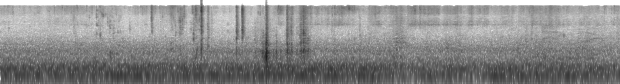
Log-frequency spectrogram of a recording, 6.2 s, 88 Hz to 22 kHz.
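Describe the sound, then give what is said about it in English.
Steady low road rumble fills a car cabin while driving at about 60 km/h, with a few brief metallic jingles and clicks, like keys rattling, popping up near the middle. “Probably about 60Ks I've been driving.”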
